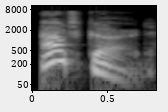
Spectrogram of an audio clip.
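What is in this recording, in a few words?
"outguard", British English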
